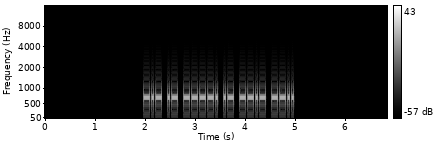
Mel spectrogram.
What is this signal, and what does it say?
Morse code, heard as a keyed tone, about 31 wpm, 700 Hz. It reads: KA9AQZ
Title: USA Call Signs - 6 Characters - Repeated 3x - 30wpm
